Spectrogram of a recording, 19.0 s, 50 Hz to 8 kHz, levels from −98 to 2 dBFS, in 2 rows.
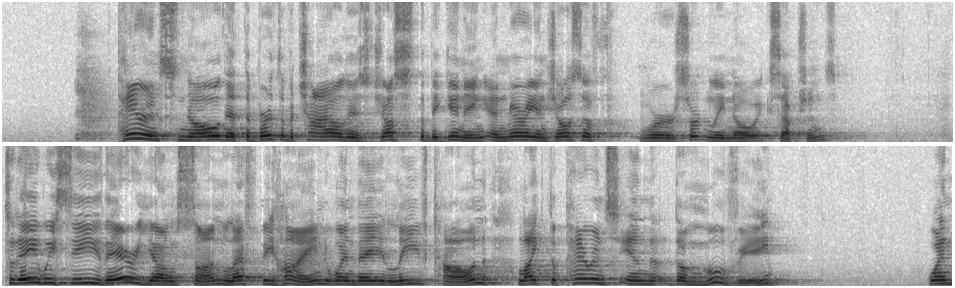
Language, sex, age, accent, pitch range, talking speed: English, male, 50-69, American, 165-220 Hz, 125 wpm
